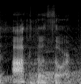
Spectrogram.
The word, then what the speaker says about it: octothorpe: Octotroph. – Yep. Producer Forever here. The correct pronunciation is Octothorpe.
